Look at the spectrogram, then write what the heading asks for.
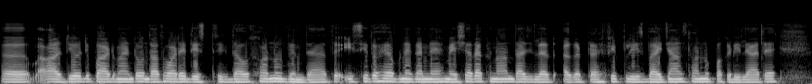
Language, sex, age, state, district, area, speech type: Dogri, male, 18-30, Jammu and Kashmir, Samba, urban, spontaneous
